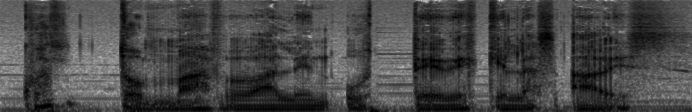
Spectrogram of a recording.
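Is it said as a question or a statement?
question. It is said with a questioning tune.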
